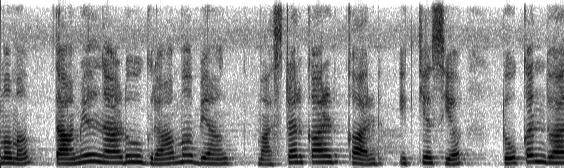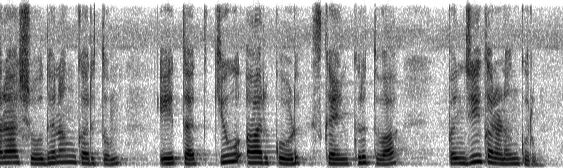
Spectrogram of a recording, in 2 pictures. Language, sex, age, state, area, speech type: Sanskrit, female, 18-30, Goa, urban, read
